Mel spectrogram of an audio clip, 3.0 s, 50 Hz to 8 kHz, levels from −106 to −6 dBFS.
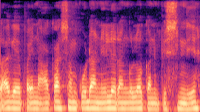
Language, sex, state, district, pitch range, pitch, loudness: Telugu, male, Andhra Pradesh, Sri Satya Sai, 110-120 Hz, 115 Hz, -14 LUFS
